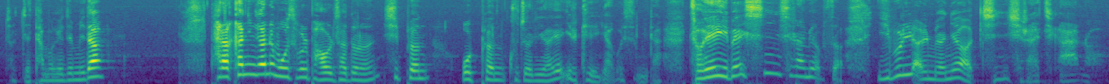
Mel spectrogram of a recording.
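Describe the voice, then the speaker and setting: A woman's voice: on the high side, sing-song, fast talker, few pauses, darkish tone, no echo. A middle-aged woman pastor preaching a sermon, emphatic, often acting out scolding voices and inner thoughts.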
